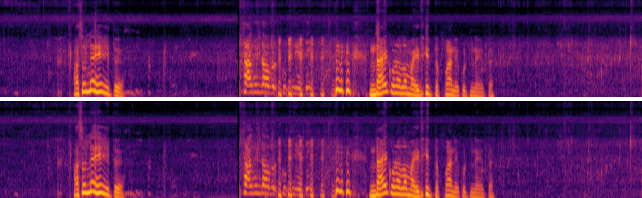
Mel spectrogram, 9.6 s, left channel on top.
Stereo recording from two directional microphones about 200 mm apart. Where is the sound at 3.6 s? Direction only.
25° right (ahead or behind).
